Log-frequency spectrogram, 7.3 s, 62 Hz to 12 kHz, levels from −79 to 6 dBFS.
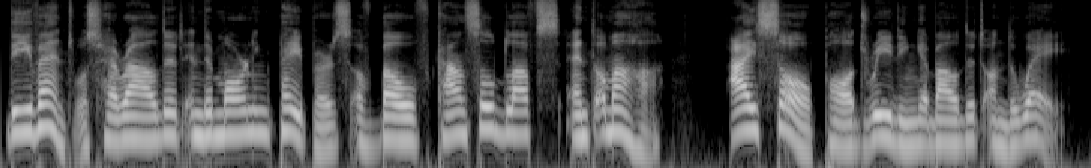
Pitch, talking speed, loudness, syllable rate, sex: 160 Hz, 190 wpm, -20 LUFS, 5.1 syllables/s, male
